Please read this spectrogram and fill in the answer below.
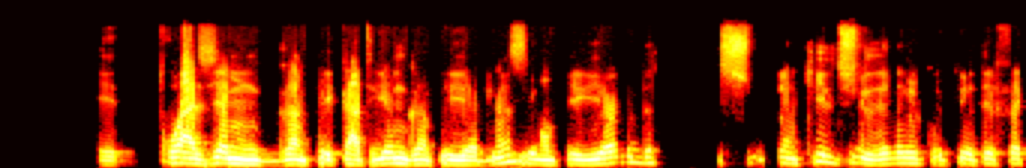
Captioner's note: speaking a foreign language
